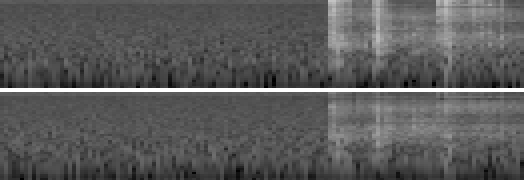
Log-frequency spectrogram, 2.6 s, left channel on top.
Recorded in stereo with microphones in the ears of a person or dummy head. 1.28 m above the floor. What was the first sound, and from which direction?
Cutlery clinking, 60° left (ahead or behind).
